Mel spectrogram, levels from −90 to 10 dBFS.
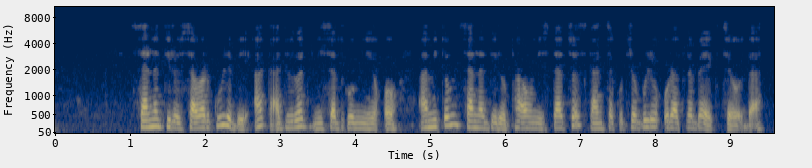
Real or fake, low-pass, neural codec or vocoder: real; 7.2 kHz; none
